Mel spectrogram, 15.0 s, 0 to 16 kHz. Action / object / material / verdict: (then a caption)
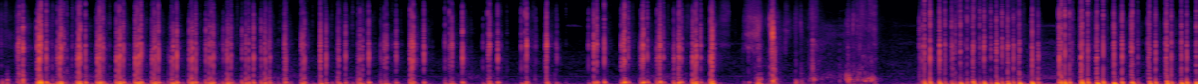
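tap / hardcover book with glossy paper dust jacket / paper, cardboard / none. Fingernails tap and scratch the cover and spine of a solid hardcover copy of "Stalker" with a glossy paper dust jacket. Rapid, crisp, dry taps with almost no ring run throughout, broken around 10–11 seconds by a softer rubbing scratch before the quick tapping resumes.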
